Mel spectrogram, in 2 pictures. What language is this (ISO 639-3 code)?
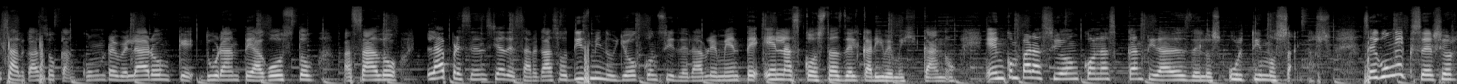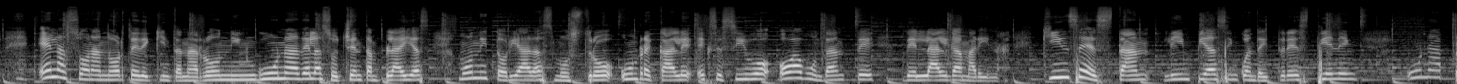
spa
